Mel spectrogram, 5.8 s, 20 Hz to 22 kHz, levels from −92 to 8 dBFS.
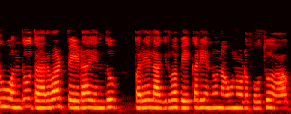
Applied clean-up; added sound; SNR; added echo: classical method log-MMSE.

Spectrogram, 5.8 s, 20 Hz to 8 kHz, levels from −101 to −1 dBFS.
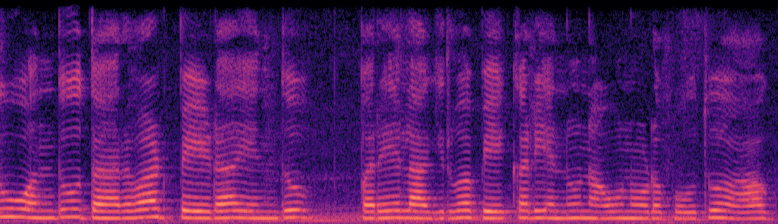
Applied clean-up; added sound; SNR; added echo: none; Car passing by / Traffic noise, roadway noise / Engine; 19 dB; none.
